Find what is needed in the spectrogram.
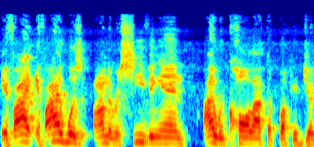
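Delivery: ordinary delivery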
